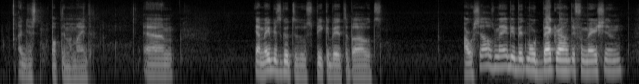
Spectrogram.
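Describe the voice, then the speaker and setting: A man with a Dutch accent and a fairly high pitch, lively in intonation with big swings in loudness, at a moderate pace with long, frequent pauses. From northern Netherlands. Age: 20s. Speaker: podcast host. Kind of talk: casual chat. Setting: home, on a sofa. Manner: casual, hesitant.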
